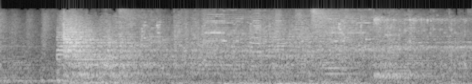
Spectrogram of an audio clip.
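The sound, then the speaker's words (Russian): Chess pieces smashing in a magical chess game: one loud, broad crash bursts in early and then settles into a sustained, noisy rumble that continues to the end. “Игра в полном разгаре. Одна за другой рушатся фигуры.”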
